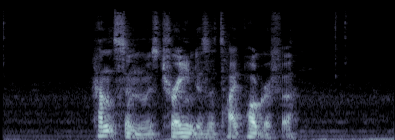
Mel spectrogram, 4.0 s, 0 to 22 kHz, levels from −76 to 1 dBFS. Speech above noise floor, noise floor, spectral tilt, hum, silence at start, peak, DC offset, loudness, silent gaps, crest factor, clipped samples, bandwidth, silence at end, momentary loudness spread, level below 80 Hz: 32 dB; -54 dBFS; -5 dB/octave; none; 0.95 s; -4 dBFS; under 0.1%; -22 LUFS; none; 22 dB; under 0.1%; 16 kHz; 0 s; 13 LU; -48 dBFS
